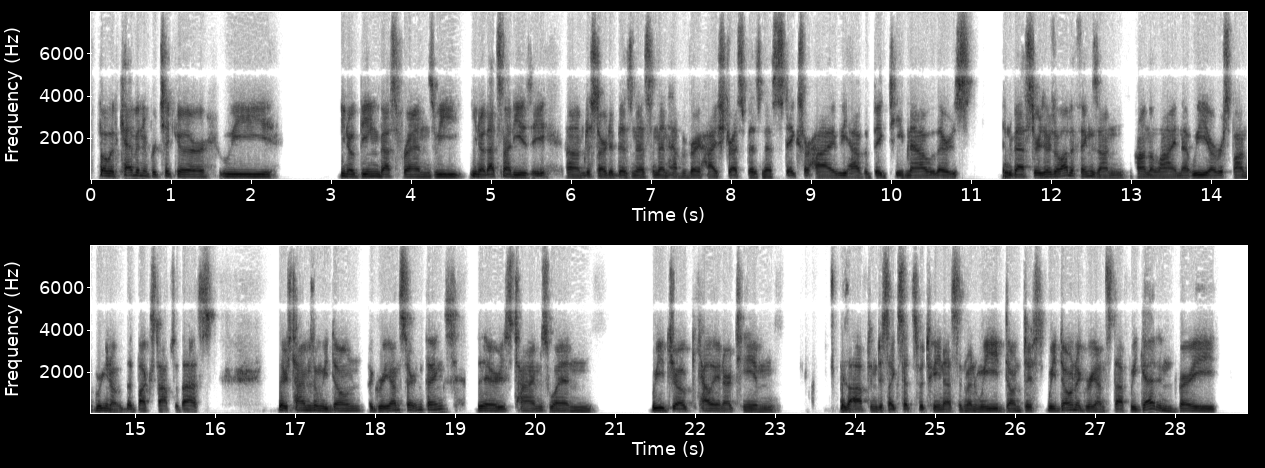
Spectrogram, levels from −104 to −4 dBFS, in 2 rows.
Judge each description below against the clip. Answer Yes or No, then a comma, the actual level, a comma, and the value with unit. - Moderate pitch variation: No, narrow, 2.1 semitones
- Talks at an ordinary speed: No, fast, 210 wpm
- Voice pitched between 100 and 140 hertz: No, very low, 90 Hz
